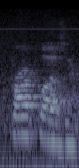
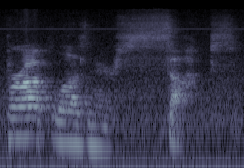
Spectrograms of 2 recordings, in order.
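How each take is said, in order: First: Said in the usual way. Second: Brock Lesnar sucks drawn out very slowly; slow drawn-out declaration. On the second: Shown as a demonstration.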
